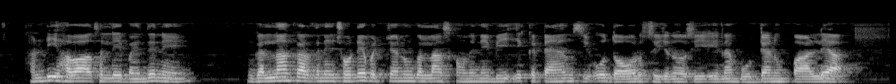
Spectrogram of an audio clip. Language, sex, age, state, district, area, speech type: Punjabi, male, 18-30, Punjab, Mansa, rural, spontaneous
